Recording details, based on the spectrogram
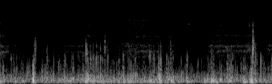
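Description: Strong wind buffeting the microphone on a high spot on a farm in Savo, a steady, loud rumbling rush with gusty swells and no talk.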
